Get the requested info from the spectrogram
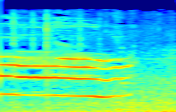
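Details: Female Siberian Husky yelling dramatically on the way to the groomers, giving one long, steady, tonal howl-like cry that drifts slightly lower before fading after about a second, over a low vehicle rumble.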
